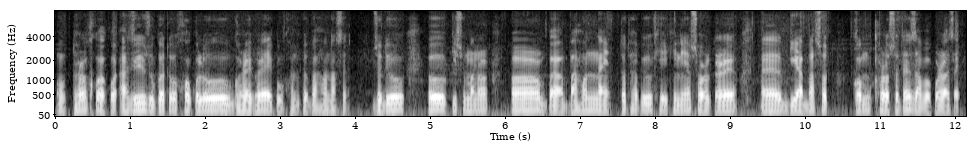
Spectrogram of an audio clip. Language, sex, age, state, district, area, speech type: Assamese, male, 30-45, Assam, Biswanath, rural, spontaneous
